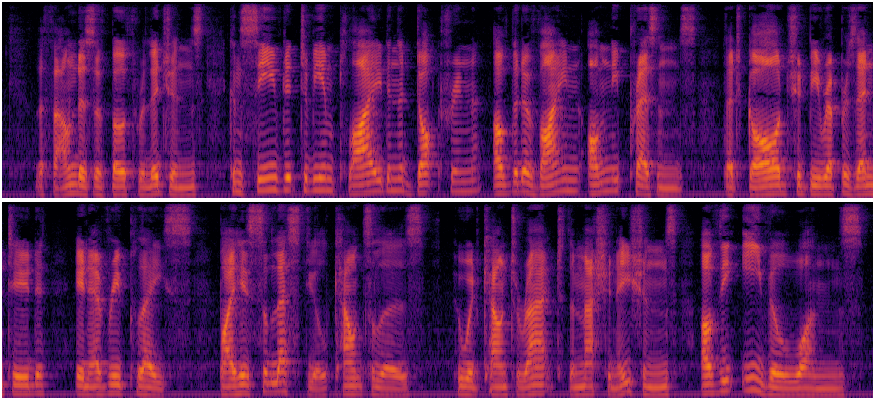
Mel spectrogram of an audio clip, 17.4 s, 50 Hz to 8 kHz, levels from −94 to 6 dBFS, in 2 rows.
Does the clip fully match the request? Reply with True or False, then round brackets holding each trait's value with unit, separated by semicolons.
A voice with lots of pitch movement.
False (4.4 semitones)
